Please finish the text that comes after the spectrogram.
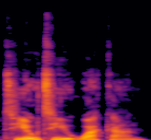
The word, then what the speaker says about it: Teotihuacan: So this is the city of Teotihuacan.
